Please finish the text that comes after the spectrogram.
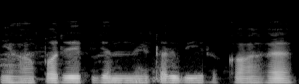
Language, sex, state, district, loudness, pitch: Hindi, male, Uttar Pradesh, Saharanpur, -20 LUFS, 95 Hz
